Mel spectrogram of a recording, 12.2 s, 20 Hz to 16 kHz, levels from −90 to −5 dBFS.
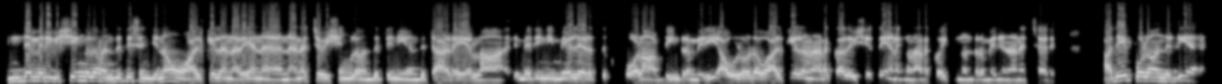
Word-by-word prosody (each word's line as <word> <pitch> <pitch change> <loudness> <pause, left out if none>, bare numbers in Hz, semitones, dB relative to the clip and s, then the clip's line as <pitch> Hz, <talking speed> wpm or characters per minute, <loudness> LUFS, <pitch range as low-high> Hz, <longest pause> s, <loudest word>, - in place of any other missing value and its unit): இந்த 170 +3 +1
மாரி 170 -2 +3
விஷயங்கள 180 +2 +2
வந்துட்டு 155 +2 0
செஞ்சீன்னா, 145 +2 +1
உன் 125 - +1
வாழ்க்கையில 145 +4 +1
நிறைய 125 +3 +2
நெ 125 - +2 0.2
நினைச்ச 145 +4 0
விஷயங்கள 135 0 +1
வந்துட்டு 125 +3 -2
நீ 125 - +2
வந்துட்டு 115 +1 -2
அடையலாம். 110 -2 0
அதுமாரி 125 +3 -1
நீ 130 - +1
மேல 140 +2 +2
இடத்துக்குப் 125 - -8
போலாம் 120 0 +1
அப்பபிடின்றமாரி 120 -1 0
அவரோட 140 +2 0
வாழ்க்கையில 150 +3 +1
நடக்காத 145 +3 -1
விஷயத்த 145 - 0
எனக்கு 120 -2 -2
நடக்க 115 - -4
வைக்கணுன்றமாரி 115 -1 -2
நெனைச்சாரு. 315 - -2 0.6
அதே 185 +2 +2
போல 180 -1 +1
வந்துட்டு 155 -1 0
எனக்கு. 340 0 -9
135 Hz, 160 wpm, -23 LUFS, 120-155 Hz, 0.6 s, மாரி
